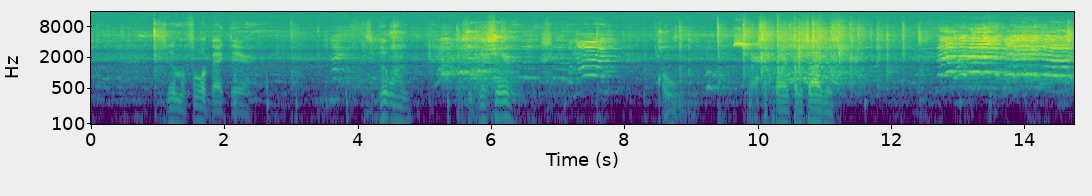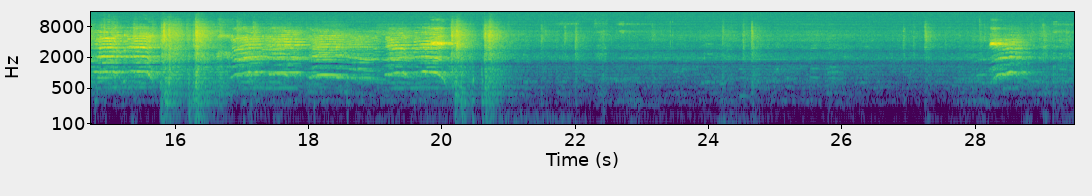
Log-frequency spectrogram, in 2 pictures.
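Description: Young girls shout and cheer in a large echoing gym.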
